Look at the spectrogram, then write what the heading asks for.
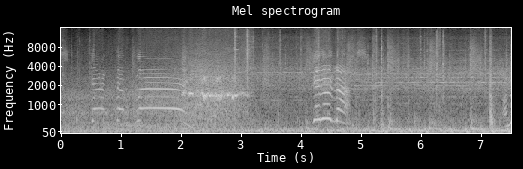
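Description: Car engine and squealing tires skidding during a chase in the video game Max Payne 3, a loud continuous roar with sharp screeches, under game music and people shouting.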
